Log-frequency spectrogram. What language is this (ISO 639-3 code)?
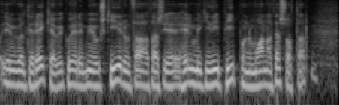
isl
